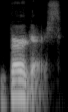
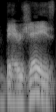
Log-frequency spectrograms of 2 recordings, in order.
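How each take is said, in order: First: The name is said with a German pronunciation. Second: The name is said with a French pronunciation. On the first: The name is treated as German. "this is a German name and that it should be pronounced" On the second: The name is treated as French. "He's a French doctor, so a lot of people, myself included, thought it was pronounced"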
